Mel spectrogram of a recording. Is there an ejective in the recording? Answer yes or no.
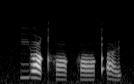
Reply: yes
